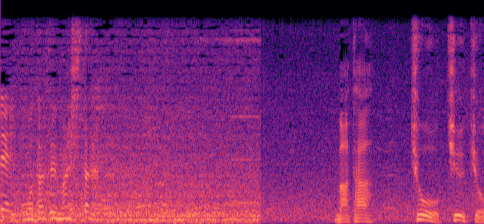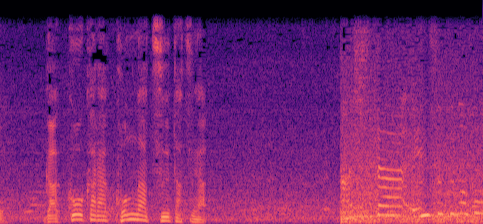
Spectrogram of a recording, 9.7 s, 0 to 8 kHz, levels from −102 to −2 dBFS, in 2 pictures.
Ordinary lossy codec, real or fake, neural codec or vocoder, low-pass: none; real; none; 7.2 kHz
